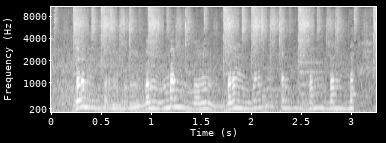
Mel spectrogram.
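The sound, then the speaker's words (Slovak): A loud, steady vehicle rumble from a bumpy bus ride, with a droning engine tone that wobbles up and down in pitch and continuous low noise underneath. “Tuším, mamička cestuje. Asi nastúpila do autobusu. To je teda riadna hadrgačka.”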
